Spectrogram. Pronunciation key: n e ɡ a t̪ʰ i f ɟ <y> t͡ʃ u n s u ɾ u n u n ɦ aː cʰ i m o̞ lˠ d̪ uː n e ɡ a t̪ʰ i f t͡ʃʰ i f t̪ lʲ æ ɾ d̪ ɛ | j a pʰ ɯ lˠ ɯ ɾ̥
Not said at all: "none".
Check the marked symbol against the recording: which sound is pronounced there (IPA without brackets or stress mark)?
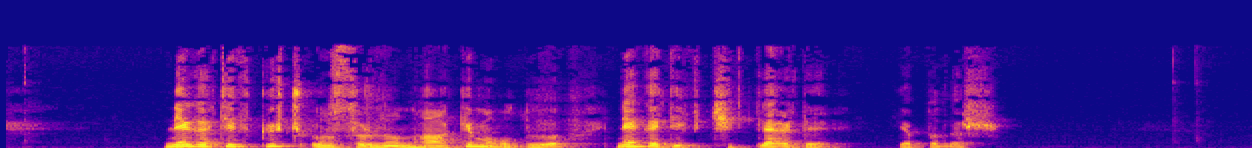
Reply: y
